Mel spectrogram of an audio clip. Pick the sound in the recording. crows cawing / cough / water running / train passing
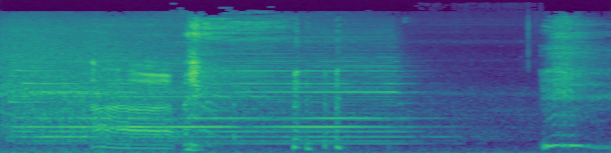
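train passing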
